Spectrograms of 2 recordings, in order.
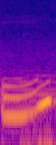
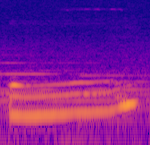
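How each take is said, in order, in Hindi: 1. स्वर को बहुत कम समय तक बोला जाता है। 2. स्वर को लगभग दोगुना समय तक बोला जाता है। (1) "ह्रस्व" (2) "दीर्घ"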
